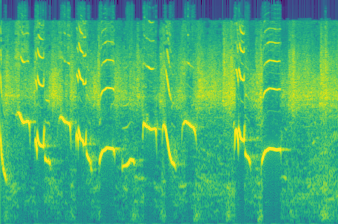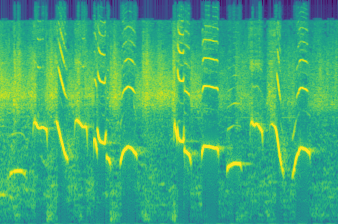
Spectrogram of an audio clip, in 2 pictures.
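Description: A person whistles a lively run of rising and falling birdlike phrases, imitating the song of a sabiá thrush, loud and close with short pauses between notes.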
